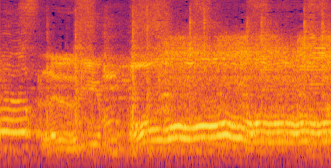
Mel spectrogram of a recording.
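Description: A song playing: a voice singing long, wavering held notes over backing music.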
